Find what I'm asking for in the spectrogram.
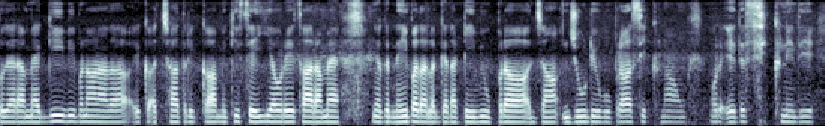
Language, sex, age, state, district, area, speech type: Dogri, male, 18-30, Jammu and Kashmir, Reasi, rural, spontaneous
